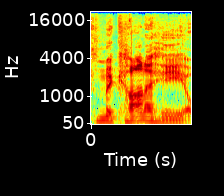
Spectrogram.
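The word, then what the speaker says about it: McConaughy: out in Nebraska is Lake MCC or apparently Lake Mech as locals say A 55.78 Mile Reservoir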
